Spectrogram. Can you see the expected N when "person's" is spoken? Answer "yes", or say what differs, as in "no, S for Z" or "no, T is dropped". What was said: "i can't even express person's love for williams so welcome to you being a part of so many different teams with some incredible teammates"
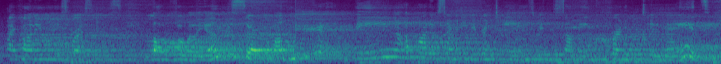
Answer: no, N is dropped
